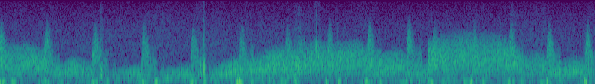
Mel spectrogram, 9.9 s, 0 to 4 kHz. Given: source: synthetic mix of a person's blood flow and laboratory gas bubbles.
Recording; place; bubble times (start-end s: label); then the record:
Doppler ultrasound of blood flow; subclavian vein
1.66-1.73 s: bubbles
3.31-3.45 s: bubbles
4.75-5.09 s: bubbles
5.24-5.35 s: bubbles
From the record:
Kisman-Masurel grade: 121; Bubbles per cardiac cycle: 1 to 2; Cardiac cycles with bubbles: 10 to 50%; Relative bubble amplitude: barely perceptible (0.100 to 0.250); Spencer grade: 2 (many but less than half of the cardiac periods contain bubble signals, singularly or in groups); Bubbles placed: anywhere in the cardiac cycle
